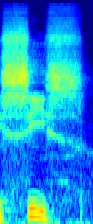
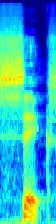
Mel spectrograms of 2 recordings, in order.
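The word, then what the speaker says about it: Six: So during a 1982 group stage match between France and Kuwait, Didier Cisse, I'm going to go with, it's 6 actually, but we're going to go with the French pronunciation.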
